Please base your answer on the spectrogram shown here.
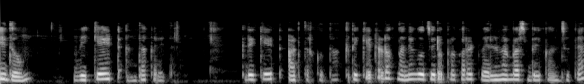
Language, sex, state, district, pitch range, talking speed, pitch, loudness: Kannada, female, Karnataka, Shimoga, 205-235 Hz, 165 wpm, 220 Hz, -17 LUFS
